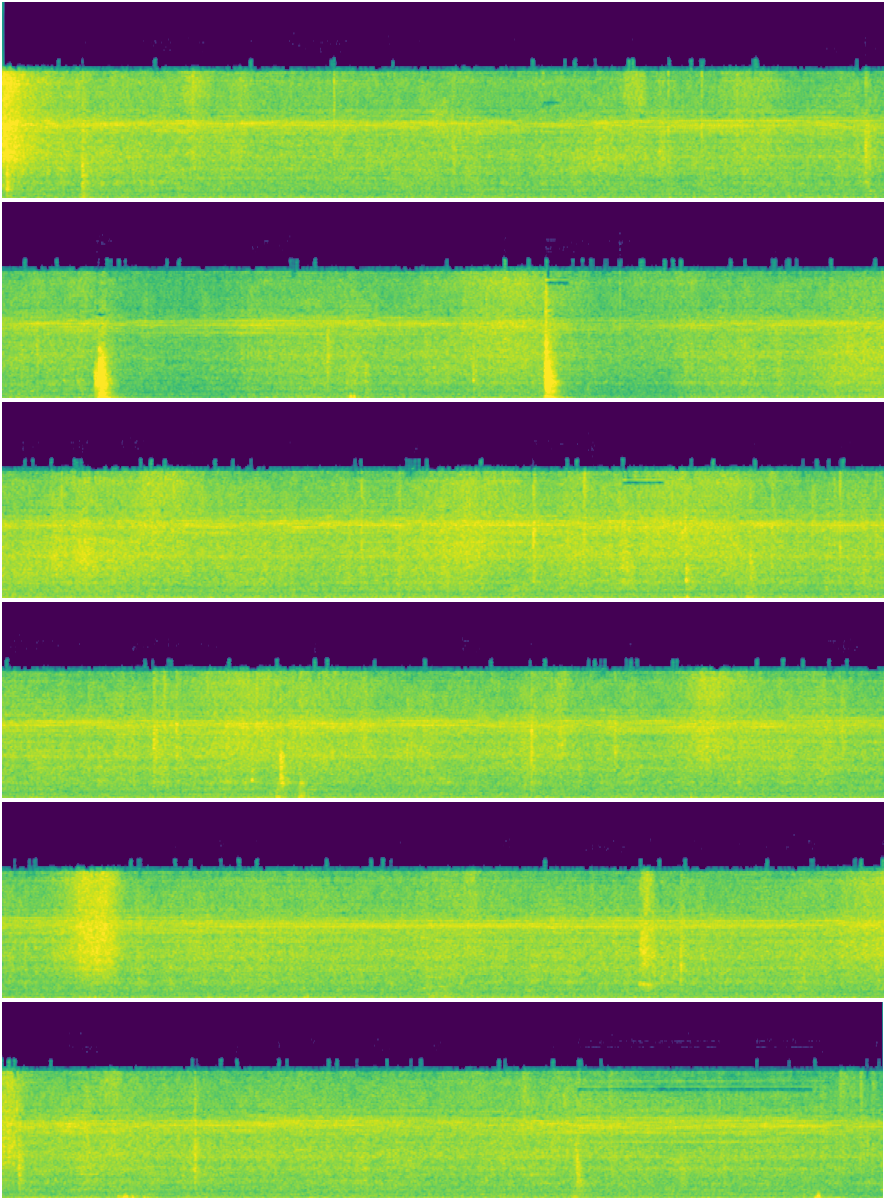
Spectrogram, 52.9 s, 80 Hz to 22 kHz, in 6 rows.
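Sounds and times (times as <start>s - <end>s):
boat low rumble: 0.0s - 52.9s
rushing water: 0.0s - 52.9s
wind: 0.0s - 52.9s
thump: 9.7s - 10.1s, 14.2s - 14.6s
wave slamming against hull: 9.7s - 10.2s, 13.9s - 14.6s.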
